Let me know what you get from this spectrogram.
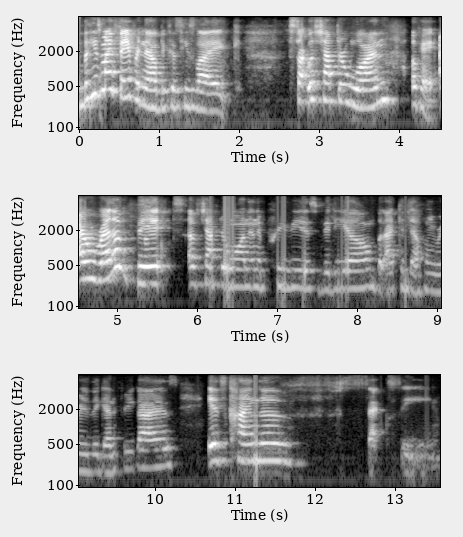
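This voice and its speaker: This woman has an ordinary speaking voice, fairly high in pitch. Her intonation is lively, her loudness swings widely, and her pace is moderate. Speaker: author and streamer. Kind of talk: casual livestream chat. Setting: livestream.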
